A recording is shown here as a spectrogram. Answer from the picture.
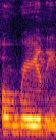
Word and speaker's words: Aurelie: be spelled A-U-R-E-L-I-E and can also be pronounced O'Reilly with that spelling.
